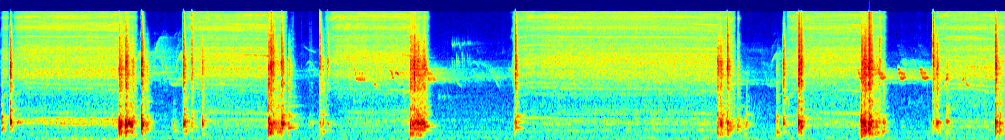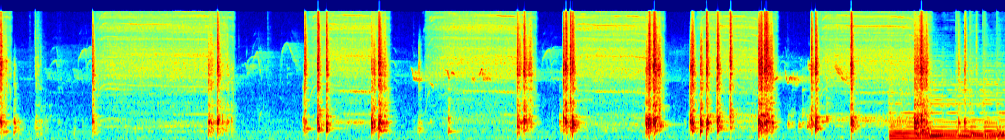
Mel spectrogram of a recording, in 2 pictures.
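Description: Cordless electric drill boring holes through the bottom of a thin sheet-metal biscuit tin, in a dozen or so short runs of a second to a few seconds each, with sharp clicks between runs.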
